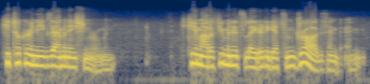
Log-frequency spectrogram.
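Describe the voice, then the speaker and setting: A woman's voice: deep voice, lively intonation, quick pace, creaky, no room sound. A doctor's wife in a 1950s radio crime drama, anxious and evasive. Her voice falters defensively under questioning. The vintage recording is dry and close. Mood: subdued, confessing. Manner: hesitant, faltering under pressure. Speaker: actress in radio detective drama.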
